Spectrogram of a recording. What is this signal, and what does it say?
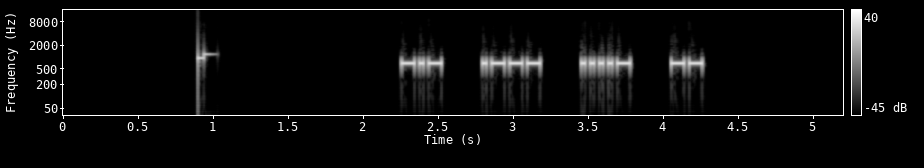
Morse code, heard as a keyed tone, about 40 wpm, spaced as for 23 wpm, 700 Hz. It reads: KJ4M
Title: USA Call Signs - 4 Characters - 3x Character Spacing - 40wpm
